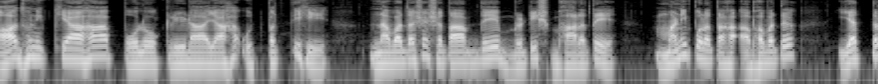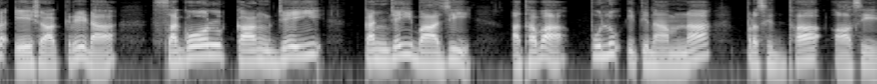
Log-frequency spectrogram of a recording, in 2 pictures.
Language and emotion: Sanskrit, neutral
